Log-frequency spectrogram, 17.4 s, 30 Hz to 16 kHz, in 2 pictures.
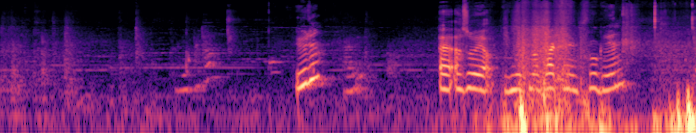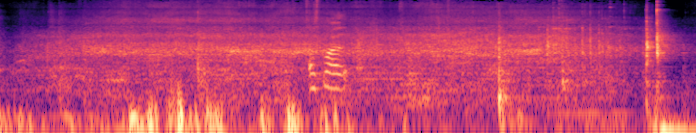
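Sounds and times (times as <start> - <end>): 
speech: 3.7 - 4.5, 5.5 - 8.0, 12.6 - 13.2
vacuum cleaner droning: 8.5 - 17.3.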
